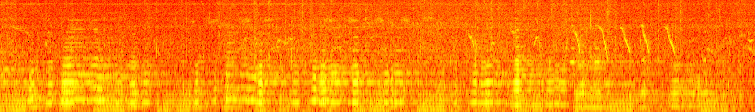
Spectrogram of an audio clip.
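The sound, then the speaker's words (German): Steady rain pours down in a constant hiss, with a low pulsing musical drone underneath and a few brief bird chirps near the end. “Bei strömendem Regen löste der trostlose Anblick umgehend Depressionen aus”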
